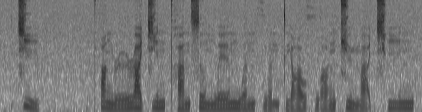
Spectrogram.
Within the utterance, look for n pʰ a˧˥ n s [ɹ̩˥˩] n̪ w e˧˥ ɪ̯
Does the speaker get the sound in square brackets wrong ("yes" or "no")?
no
